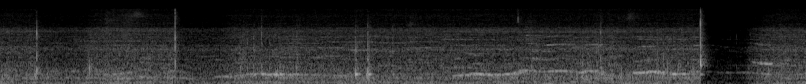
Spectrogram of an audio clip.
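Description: A plastic tub is knocked and shifted against a metal pot.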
